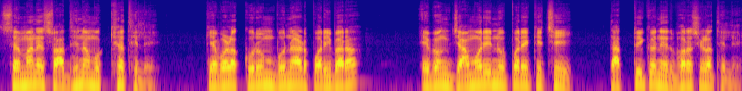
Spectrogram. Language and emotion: Odia, neutral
